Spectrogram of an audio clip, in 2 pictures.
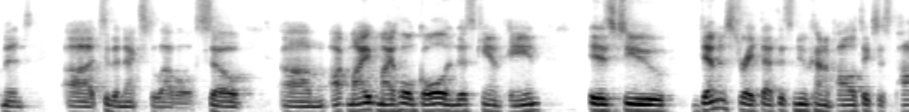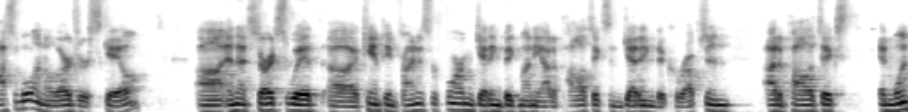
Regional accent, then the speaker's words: Brookfield, Wisconsin, United States; I grew up in Brookfield, Wisconsin. My parents are immigrants from India

